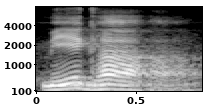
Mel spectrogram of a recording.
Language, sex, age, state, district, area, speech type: Sanskrit, male, 60+, Karnataka, Uttara Kannada, rural, spontaneous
